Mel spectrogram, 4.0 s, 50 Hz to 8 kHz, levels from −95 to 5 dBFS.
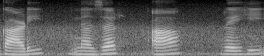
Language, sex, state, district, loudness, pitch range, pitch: Hindi, female, Chandigarh, Chandigarh, -19 LUFS, 175-200 Hz, 190 Hz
